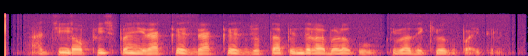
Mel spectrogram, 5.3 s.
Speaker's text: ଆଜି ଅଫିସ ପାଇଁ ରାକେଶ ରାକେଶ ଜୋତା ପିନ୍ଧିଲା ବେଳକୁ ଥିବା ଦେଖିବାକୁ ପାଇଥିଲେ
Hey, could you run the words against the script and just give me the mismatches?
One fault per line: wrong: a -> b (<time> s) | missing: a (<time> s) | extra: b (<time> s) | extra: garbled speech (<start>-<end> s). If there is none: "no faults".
no faults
